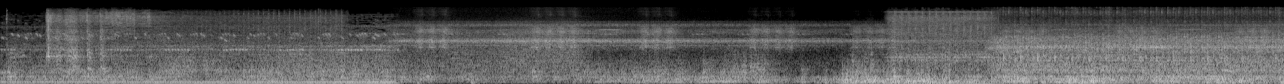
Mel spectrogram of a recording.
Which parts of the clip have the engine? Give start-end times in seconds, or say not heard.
0.1-3.5, 8.8-12.8.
